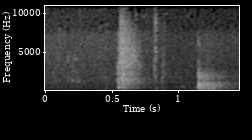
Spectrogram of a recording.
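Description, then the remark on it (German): Liquid glugs from a half-full bottle into a glass in two short, splashy bursts with a brief clink between them, fairly loud against a quiet background. No one speaks. “Du meinst ein mhm. mhm. hoffentlich nur leicht gefülltes Glas.”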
